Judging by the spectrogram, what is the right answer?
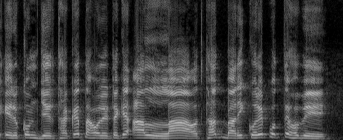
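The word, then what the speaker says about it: الله: কারণ আল্লাহ শব্দের লামের পূর্বে যদি এরকম জের থাকে তাহলে এটাকে আল্লাহ অর্থাৎ বারিক করে পড়তে হবে।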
